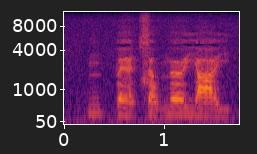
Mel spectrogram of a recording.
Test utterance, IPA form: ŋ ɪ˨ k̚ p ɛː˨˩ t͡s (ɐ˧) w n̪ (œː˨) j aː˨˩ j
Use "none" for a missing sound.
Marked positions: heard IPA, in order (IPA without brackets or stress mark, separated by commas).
ɐ˨˩, œː˨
